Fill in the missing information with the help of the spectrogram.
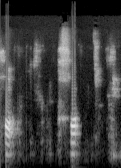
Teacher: huruf yang diucapkan dengan pangkal lidah yang menyentuh langit-langit sambil bergetar. Itu kho. Kho. · Bergetar ya di pangkal langit-langitnya itu kho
